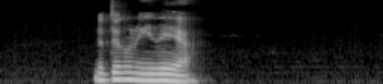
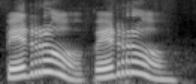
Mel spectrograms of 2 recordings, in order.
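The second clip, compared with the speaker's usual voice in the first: loud, high, swooping cries; indignant shout; 7 semitones higher, 7 dB louder, slower than usual. Real, not acted. Player begs the enemy to let her flee, shouting. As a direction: yell at the enemy to back off.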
